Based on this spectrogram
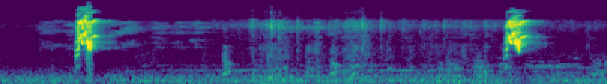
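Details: Lure recording of a Javan myna meant to set other birds calling fast. Two short, grating screeches about three seconds apart, with a quiet hissing background and faint ticks between them.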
